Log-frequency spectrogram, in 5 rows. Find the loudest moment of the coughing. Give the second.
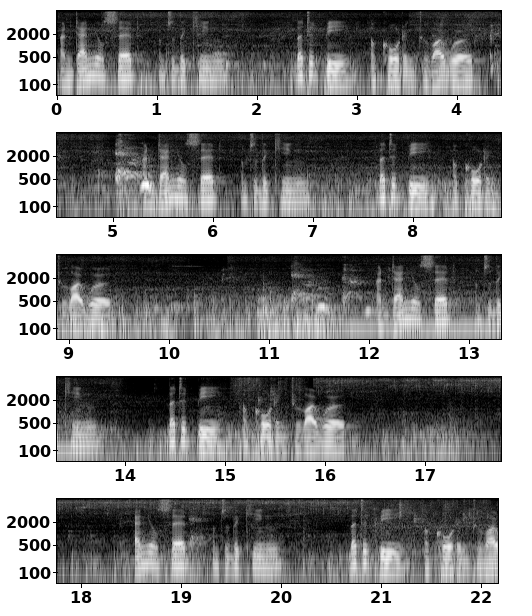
5 s.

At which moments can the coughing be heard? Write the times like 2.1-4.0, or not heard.
4.3-5.5, 10.5-12.2, 18.4-19.2.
